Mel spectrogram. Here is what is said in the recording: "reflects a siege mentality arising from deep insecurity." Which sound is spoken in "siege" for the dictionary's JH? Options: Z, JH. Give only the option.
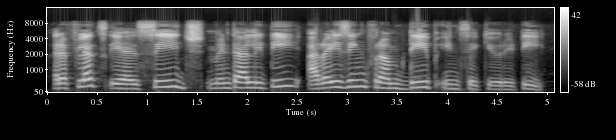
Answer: JH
